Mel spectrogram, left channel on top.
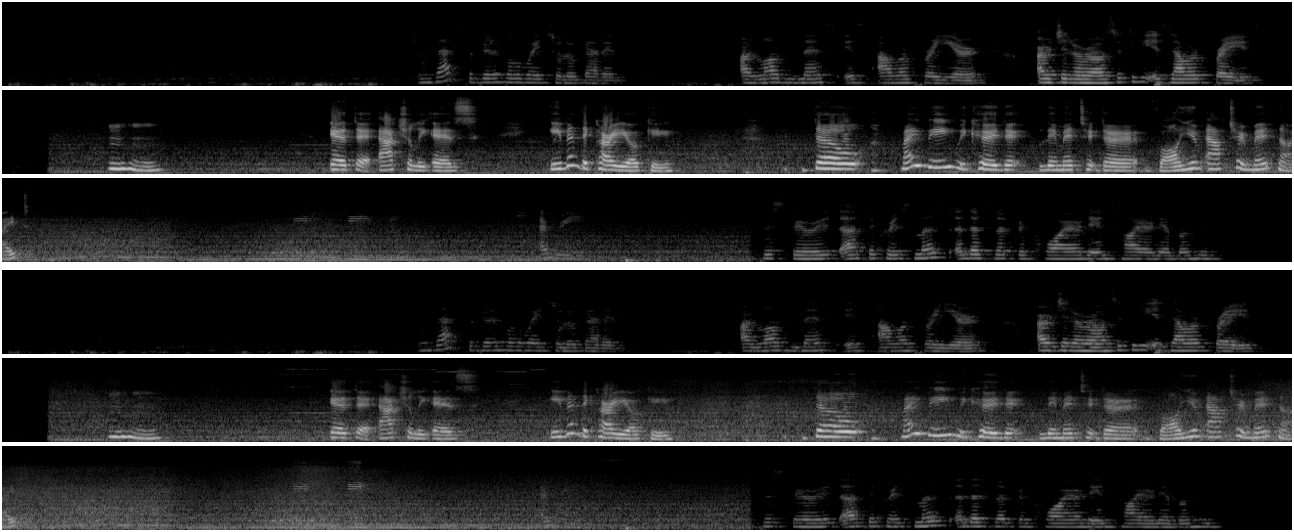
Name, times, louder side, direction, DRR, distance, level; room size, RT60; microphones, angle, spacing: voice 1, 4.1-6.2 6.8-7.1 7.4-12.5 29.6-29.9 30.9-31.7 33.3-37.9, left 2 dB, 80° left, 5 dB, 1.8 m, -44 dB
sound 1, 13.3-33.3, right 3 dB, 80° right, 0.7 m, -42 dB
voice 2, 14.0-14.5 16.2-17.6 18.4-19.6 20.3-20.5 21.0-26.0, left 3 dB, 30° left, 10 dB, 0.4 m, -24 dB
9.5 x 5.3 x 5.3 m, 0.34 s
head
